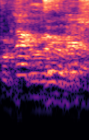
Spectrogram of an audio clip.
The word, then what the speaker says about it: Burnes: Arthur Connolly y Alexander Burnes, ¿cómo hay que pronunciarlo? Burnes.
